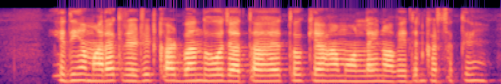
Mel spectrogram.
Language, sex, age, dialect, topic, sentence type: Hindi, female, 25-30, Awadhi Bundeli, banking, question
